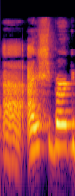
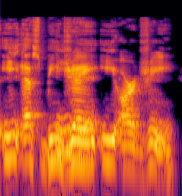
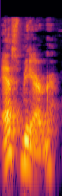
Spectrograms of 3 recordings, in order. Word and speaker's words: Esbjerg: So she was born in 1913 in Eichberg, Denmark. Right. And I probably butchered that pronunciation. I apologize to that one Danish listener we have. What is it? Esbjerg.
